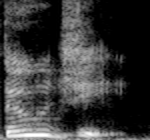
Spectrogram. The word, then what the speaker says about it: Theugi: and it's really growing it's pronounced Fuji t-h-e-u-g-i they're amazing Chris why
